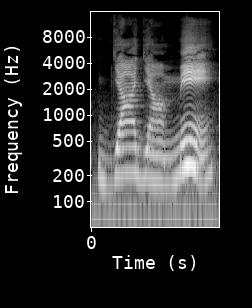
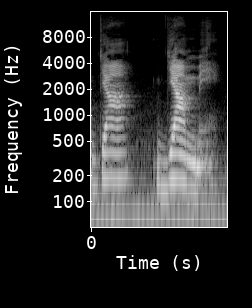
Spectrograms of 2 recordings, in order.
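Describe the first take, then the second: First: Slow "ya llamé", loud on the final é; stress on final É. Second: Slow "ya llame", stressed "lla", falling final e; emphasize the first syllable of "llame" and let the end fall. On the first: Teacher contrasting two verbs for pupils, final-syllable stress on "llamé". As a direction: hit the last syllable of "llamé". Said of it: "Notice that the emphasis". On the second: Teacher contrasting two verbs for pupils, first-syllable stress on "llame". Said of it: "emphasis is not on the E". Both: Shown as a demonstration.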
